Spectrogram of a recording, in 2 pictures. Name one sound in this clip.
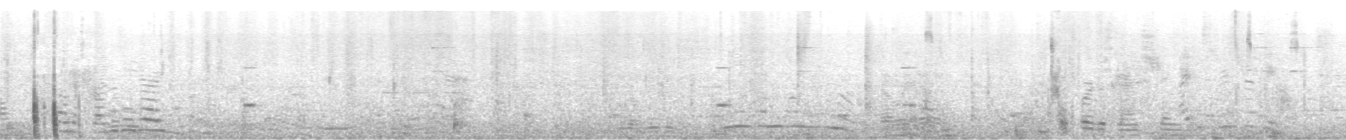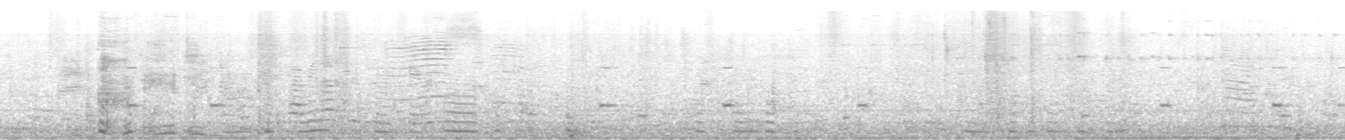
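A young girl talks close by, her voice muffled.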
